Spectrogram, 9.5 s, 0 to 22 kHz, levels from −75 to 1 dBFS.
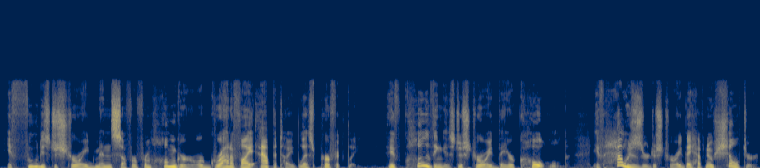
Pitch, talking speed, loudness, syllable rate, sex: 165 Hz, 175 wpm, -20 LUFS, 5.2 syllables/s, male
